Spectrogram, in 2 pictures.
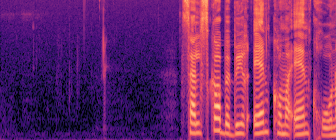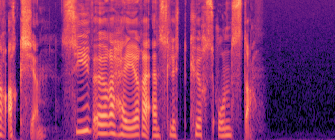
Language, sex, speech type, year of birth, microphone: Norwegian, female, read, 1972, Sennheiser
